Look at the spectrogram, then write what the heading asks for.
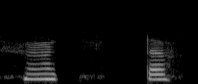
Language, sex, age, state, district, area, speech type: Maithili, female, 18-30, Bihar, Madhubani, rural, conversation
